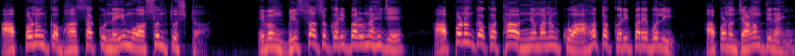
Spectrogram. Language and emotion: Odia, angry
